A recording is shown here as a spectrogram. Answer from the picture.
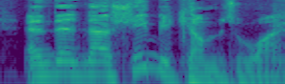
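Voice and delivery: ordinary talk, nothing marked

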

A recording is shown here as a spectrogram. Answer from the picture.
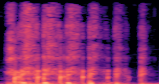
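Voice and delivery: scripted chuckle; staged ha-ha laugh; acted laughter. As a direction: perform a "natural" laugh on cue. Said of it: "Natural laughter".

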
